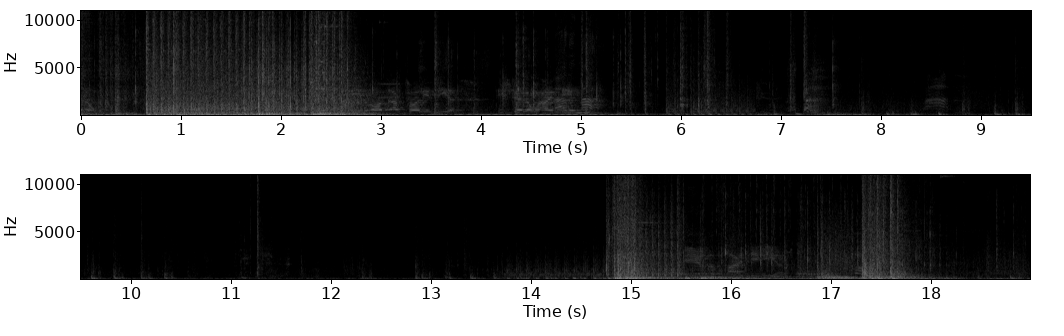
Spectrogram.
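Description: Gunfire rattles in short loud bursts.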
